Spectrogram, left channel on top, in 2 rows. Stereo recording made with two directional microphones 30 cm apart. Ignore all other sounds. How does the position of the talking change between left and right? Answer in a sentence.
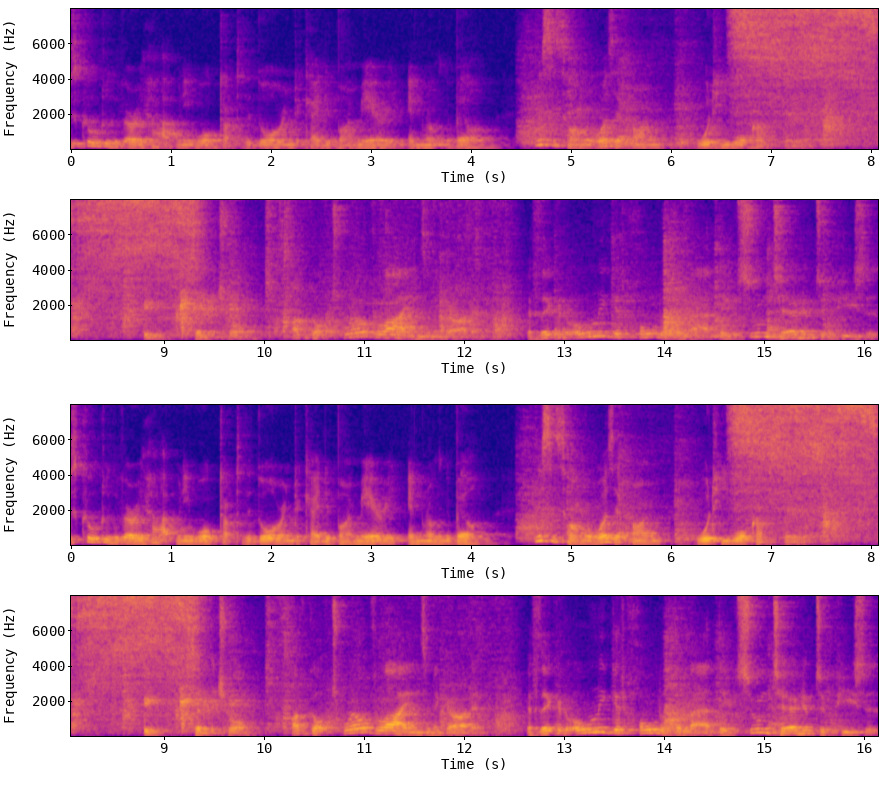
You can hear the talking stay in one place.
